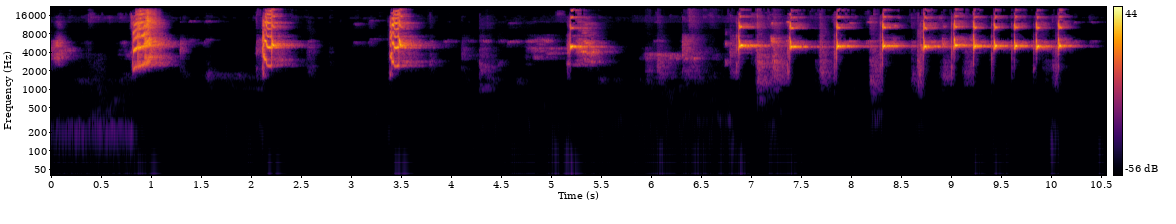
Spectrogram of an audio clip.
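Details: Lovebird calling to spur other lovebirds to sing: several separate harsh, broadband squawks, then a rapid, accelerating string of short high chirps.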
